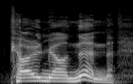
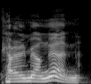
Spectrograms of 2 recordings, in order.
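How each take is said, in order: First: The syllable 명 ends with an N sound. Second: The syllable 명 ends with an NG sound. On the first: The speaker calls it wrong. "she pronounces it more like 별명은. So with an N sound instead of that N G sound" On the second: The speaker calls it right. "What she's trying to say here is"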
